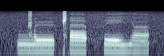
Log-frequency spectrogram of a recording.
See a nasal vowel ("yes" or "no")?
yes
